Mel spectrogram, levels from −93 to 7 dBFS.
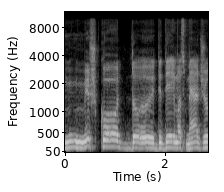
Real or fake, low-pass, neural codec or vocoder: fake; 9.9 kHz; vocoder, 22.05 kHz, 80 mel bands, WaveNeXt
